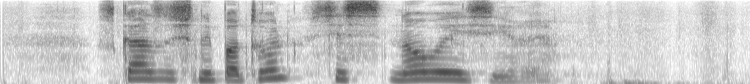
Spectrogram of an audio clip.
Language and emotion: Russian, neutral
